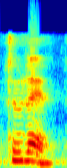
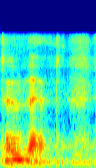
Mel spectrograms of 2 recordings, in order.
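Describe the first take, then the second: First: Said in the usual way. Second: A stunned repeat under the breath; hushed whisper. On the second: Acted. Repeats count, shocked and hushed.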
